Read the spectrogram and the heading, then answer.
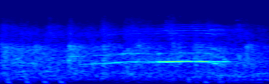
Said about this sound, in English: Wow, I think you deserve to give yourselves a clap for that. That was amazing.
